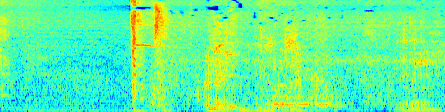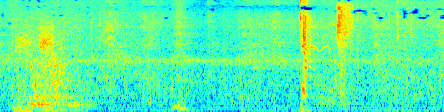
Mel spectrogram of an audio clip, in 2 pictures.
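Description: Heavy blows strike with sharp thuds.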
